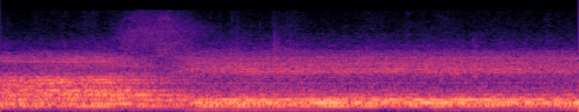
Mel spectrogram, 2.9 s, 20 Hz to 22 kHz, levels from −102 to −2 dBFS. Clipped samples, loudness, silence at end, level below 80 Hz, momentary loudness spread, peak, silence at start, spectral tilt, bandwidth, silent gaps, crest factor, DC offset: under 0.1%; -26 LUFS; 0 s; -68 dBFS; 3 LU; -12 dBFS; 0 s; -8 dB/octave; 8.6 kHz; none; 12 dB; under 0.1%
